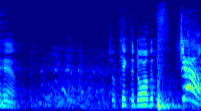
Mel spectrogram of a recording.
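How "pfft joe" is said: mom barking. Retold or imitated. Mom kicking door open.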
